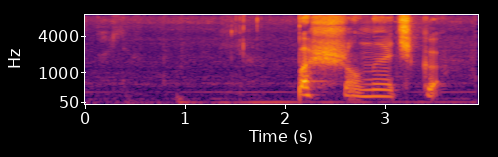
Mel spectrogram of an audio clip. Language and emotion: Russian, angry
